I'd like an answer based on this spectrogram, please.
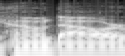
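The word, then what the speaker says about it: Houndour: of them at 15 next we have the Hound hour from obsidian flames and yes that is how you pronounce Hound hour this was $328 couple months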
